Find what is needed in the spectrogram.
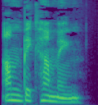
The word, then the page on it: unbecoming: British English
